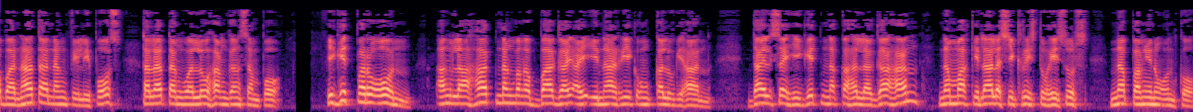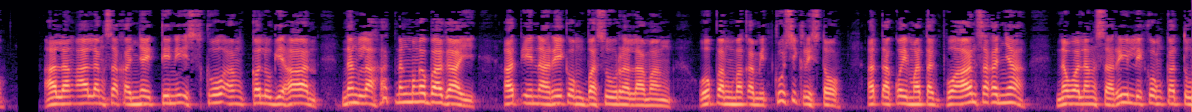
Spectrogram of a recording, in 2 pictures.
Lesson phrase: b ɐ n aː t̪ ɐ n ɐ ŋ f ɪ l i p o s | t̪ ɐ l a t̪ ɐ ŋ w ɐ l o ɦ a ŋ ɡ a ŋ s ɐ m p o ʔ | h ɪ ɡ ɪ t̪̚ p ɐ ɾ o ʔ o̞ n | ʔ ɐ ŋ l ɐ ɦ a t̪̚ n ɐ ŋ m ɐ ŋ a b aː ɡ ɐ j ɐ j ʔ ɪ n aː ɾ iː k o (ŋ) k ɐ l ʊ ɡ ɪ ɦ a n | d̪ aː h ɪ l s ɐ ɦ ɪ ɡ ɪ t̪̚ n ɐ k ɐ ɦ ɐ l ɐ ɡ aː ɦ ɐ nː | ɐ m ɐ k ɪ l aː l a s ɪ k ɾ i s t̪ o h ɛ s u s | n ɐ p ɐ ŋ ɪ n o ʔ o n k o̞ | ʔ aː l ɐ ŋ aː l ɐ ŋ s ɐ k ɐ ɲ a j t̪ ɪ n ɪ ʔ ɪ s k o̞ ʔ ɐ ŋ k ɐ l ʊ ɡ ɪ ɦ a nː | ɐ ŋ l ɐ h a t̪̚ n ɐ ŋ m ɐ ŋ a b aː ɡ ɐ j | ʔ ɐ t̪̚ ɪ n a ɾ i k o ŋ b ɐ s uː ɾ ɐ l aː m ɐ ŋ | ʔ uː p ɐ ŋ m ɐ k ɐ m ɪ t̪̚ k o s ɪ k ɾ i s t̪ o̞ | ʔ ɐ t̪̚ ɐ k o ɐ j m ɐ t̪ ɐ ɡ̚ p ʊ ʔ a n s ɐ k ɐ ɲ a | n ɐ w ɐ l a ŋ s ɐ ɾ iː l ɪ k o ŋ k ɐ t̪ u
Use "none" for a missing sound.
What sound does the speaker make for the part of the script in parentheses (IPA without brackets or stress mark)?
ŋ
